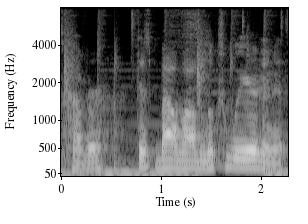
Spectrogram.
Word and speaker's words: baobab: how to pronounce it it's baobab baobab it's like an African tree or something like that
